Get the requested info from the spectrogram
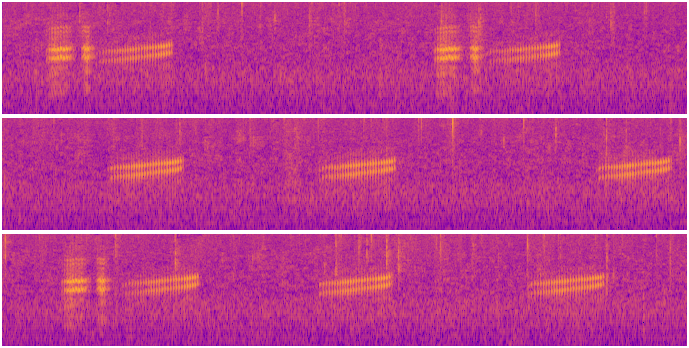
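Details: Frog in evening rain: short upward-sweeping croaks, alternating double clicks with longer rising notes, repeated every one to two seconds while rain hisses steadily.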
